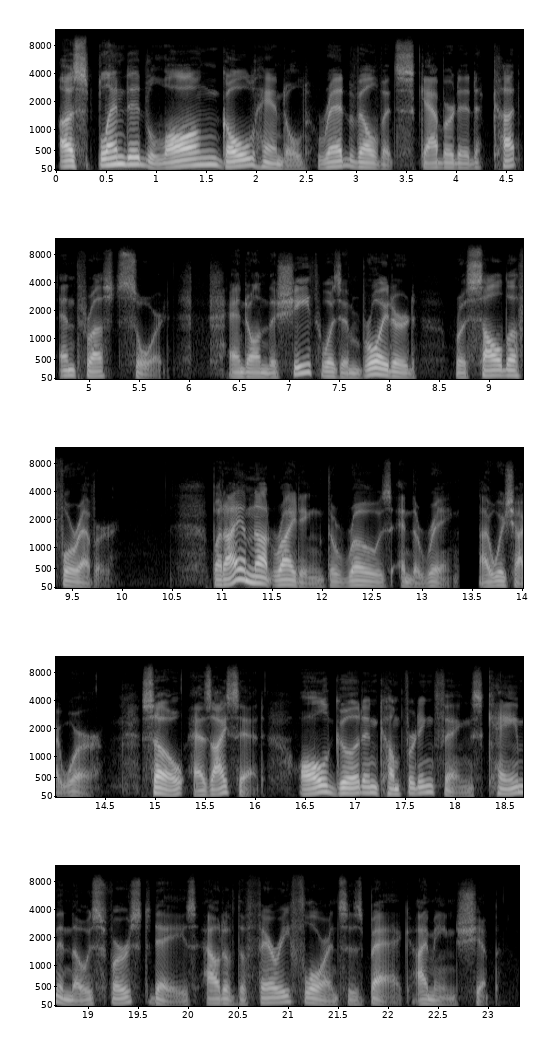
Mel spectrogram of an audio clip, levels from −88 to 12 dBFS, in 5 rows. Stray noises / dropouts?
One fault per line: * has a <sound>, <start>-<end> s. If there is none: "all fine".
all fine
